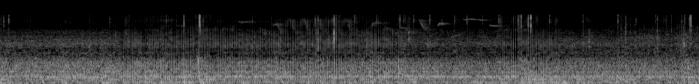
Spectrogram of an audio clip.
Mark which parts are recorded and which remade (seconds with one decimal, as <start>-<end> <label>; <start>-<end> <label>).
0.0-1.2 recorded; 1.2-4.0 remade; 4.0-5.0 recorded; 5.0-5.6 remade; 5.6-7.0 recorded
